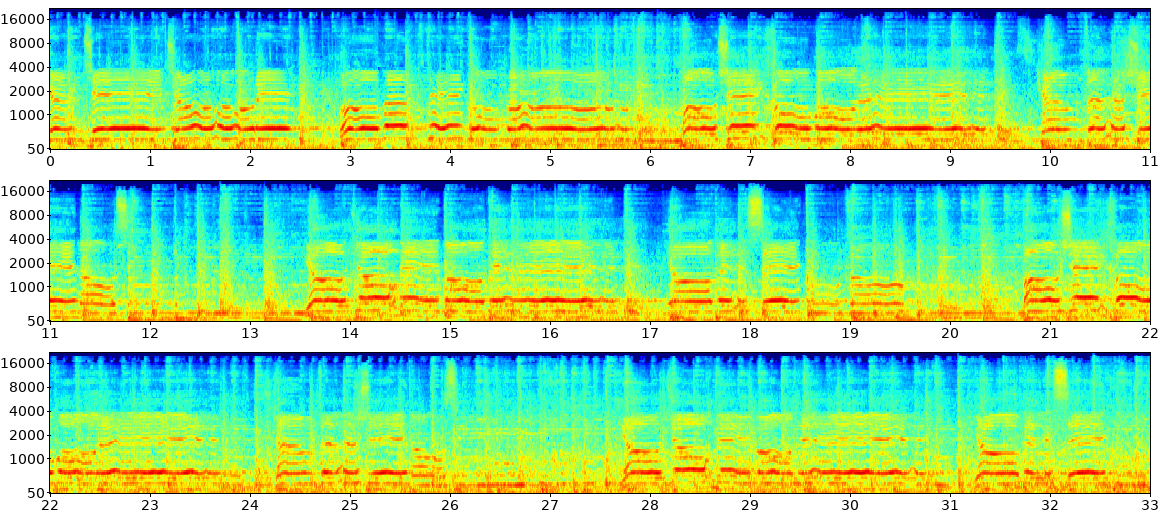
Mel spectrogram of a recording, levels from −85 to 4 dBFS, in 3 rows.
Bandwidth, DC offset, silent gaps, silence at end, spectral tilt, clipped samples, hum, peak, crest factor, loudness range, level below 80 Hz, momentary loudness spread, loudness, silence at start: 19.5 kHz; under 0.1%; none; 0 s; -5 dB/octave; under 0.1%; none; 0 dBFS; 10 dB; 3 LU; -24 dBFS; 7 LU; -11 LUFS; 0 s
